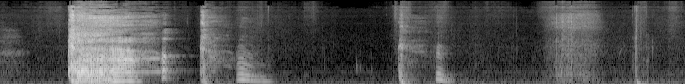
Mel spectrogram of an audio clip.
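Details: Girl coughing hard: harsh, forceful, raspy barking cough followed by several shorter coughs and throat clearing.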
